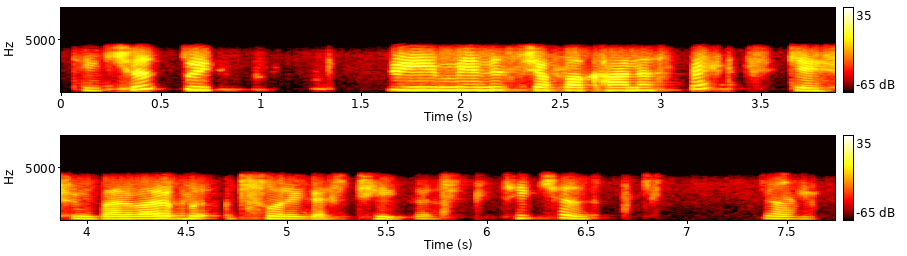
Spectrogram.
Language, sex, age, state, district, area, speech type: Kashmiri, male, 18-30, Jammu and Kashmir, Srinagar, urban, conversation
